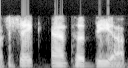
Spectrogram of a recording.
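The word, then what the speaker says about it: Cheikh Anta Diop: Shake Anta Diop, D-I-O-P.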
